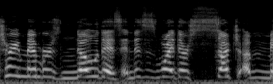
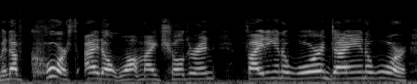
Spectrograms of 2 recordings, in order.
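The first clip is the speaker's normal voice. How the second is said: ordinary talk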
